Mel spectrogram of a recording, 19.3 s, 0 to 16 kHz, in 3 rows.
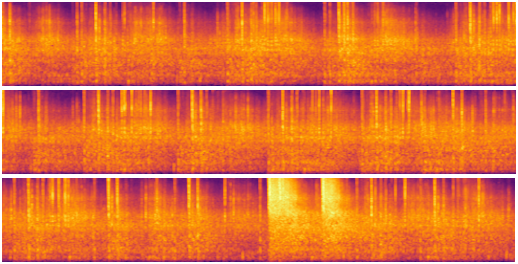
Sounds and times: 0.0s fireworks 19.2s

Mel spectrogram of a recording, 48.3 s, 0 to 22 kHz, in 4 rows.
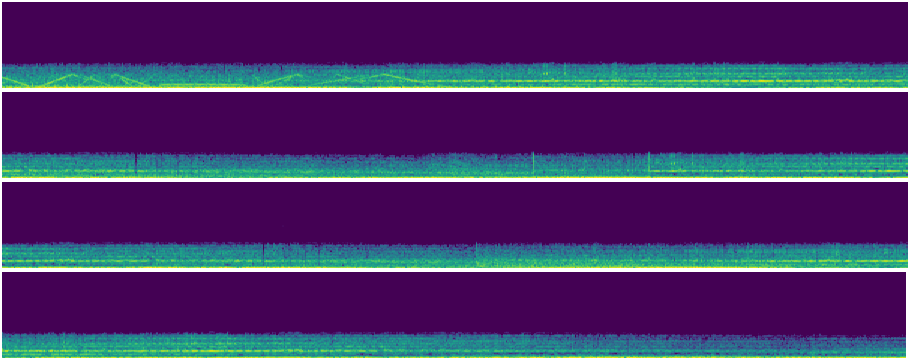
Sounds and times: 0.0s drone 48.3s

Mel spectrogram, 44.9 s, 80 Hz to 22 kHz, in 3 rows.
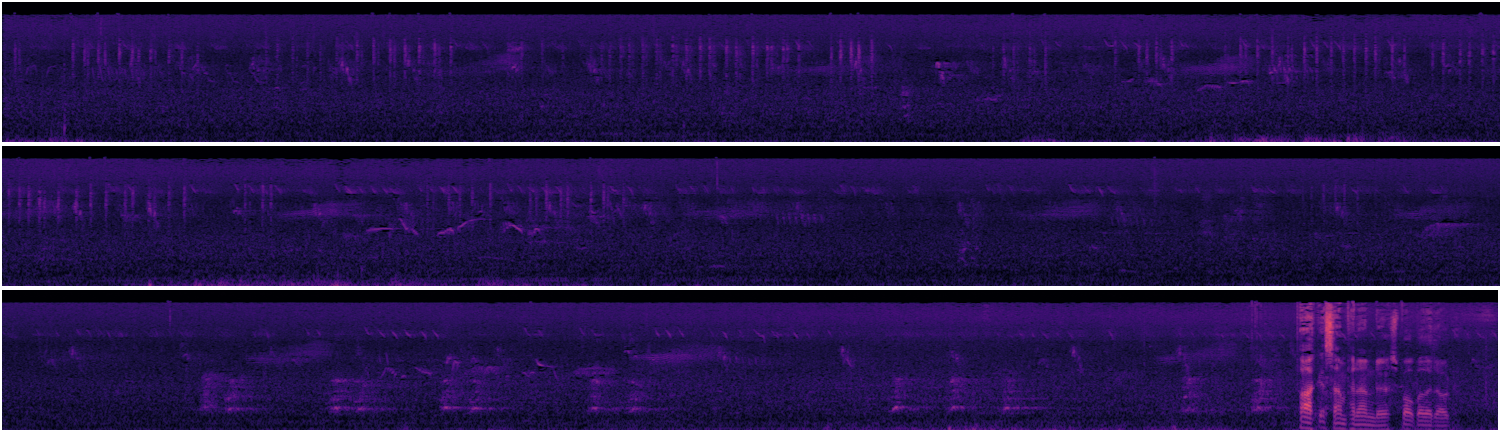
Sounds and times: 9.0s Dog barking 9.2s
31.9s Dog barking 32.6s
33.2s Dog barking 35.0s
35.8s Dog barking 36.6s
38.8s Dog barking 40.4s
41.8s Dog barking 42.8s

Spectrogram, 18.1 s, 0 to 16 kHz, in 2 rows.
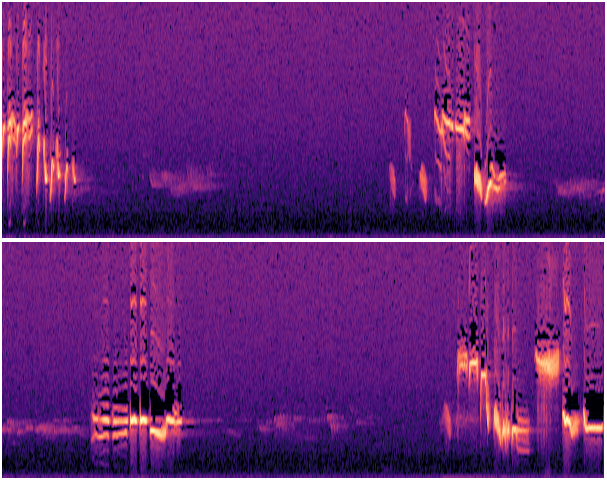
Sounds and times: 0.0s Robin, redbreast, clear song 4.1s
5.6s Robin, redbreast, clear song 18.0s

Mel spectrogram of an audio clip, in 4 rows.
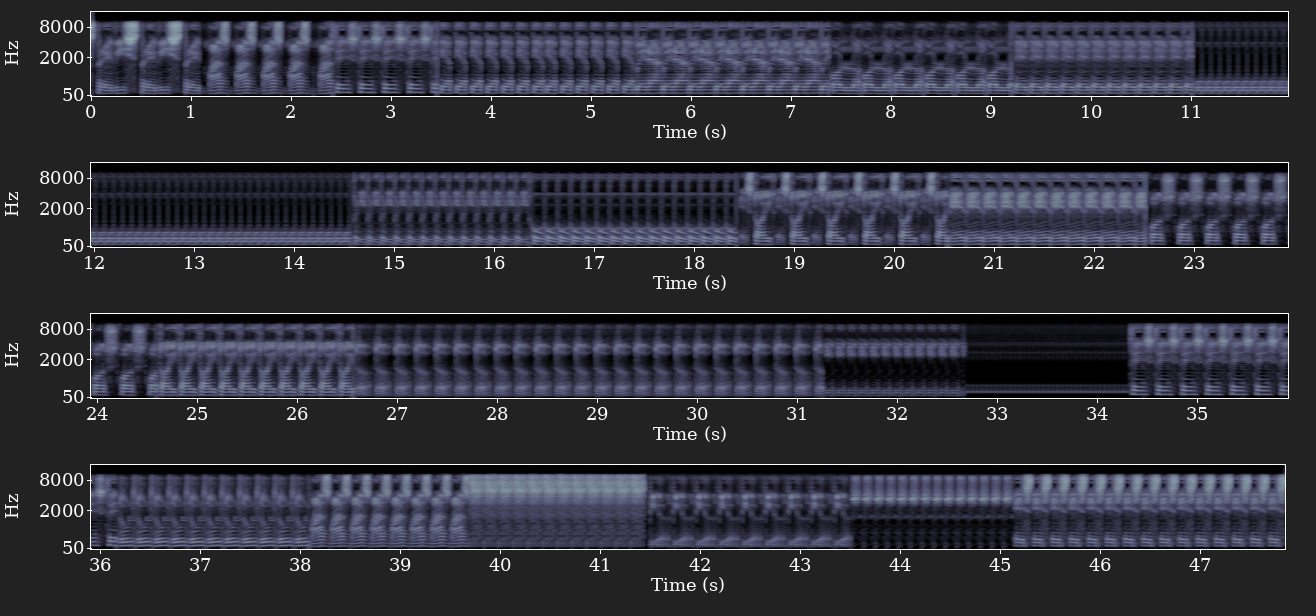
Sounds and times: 0.0s rapping 11.0s
14.6s rapping 32.7s
34.4s rapping 39.8s
41.5s rapping 47.8s

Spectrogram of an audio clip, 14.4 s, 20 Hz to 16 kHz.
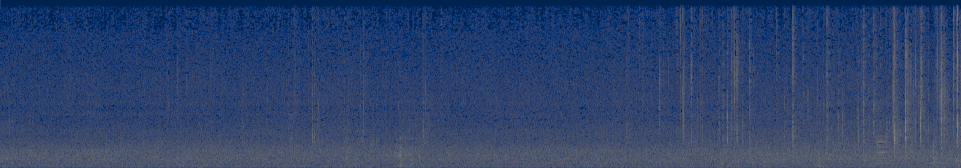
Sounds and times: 8.7s cart with plastic wheels on asphalt 14.4s

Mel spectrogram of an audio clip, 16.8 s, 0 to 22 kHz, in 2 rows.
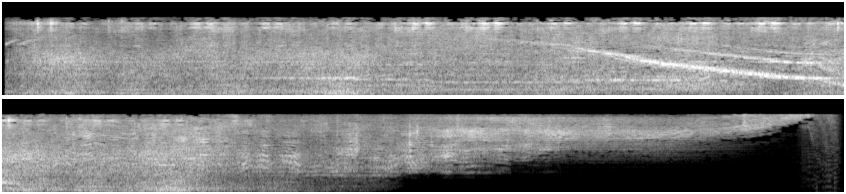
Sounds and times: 1.7s scream 14.3s

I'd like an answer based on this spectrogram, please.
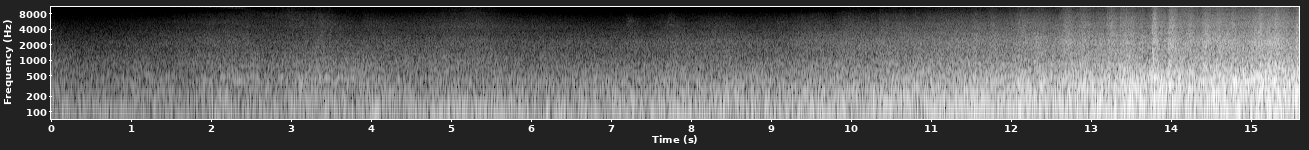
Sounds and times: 0.0s traffic 12.6s
0.0s subway train passby 15.6s

